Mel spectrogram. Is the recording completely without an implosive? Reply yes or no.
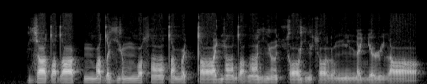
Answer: yes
